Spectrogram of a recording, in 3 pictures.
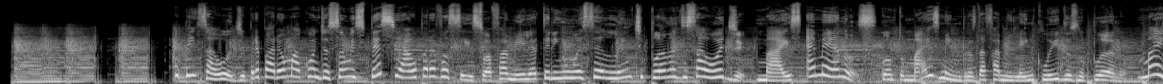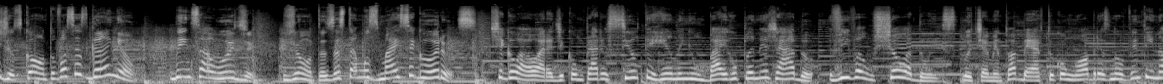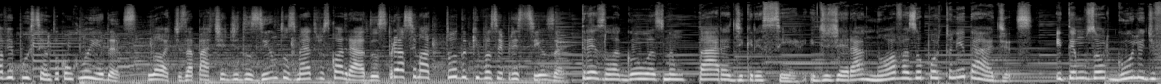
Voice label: LOCUTORA JOVEM

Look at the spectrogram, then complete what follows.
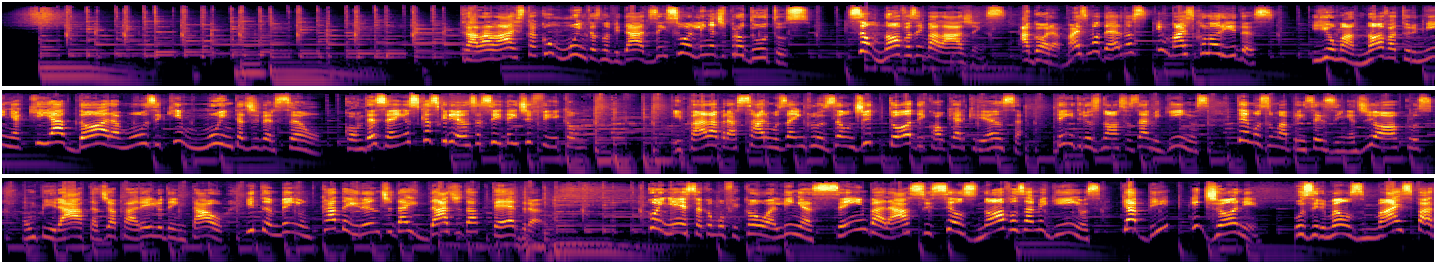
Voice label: Voz Varejo; Phisalia

